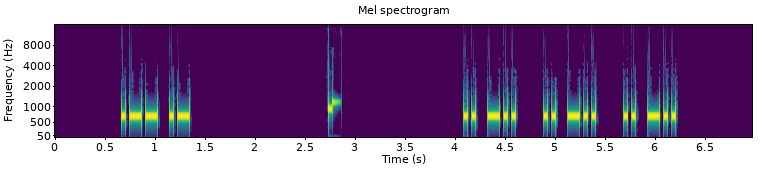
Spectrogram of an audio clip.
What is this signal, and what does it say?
Morse code, heard as a keyed tone, about 30 wpm, 700 Hz. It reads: WA ID ID ID
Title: US States Repeated 3x 30wpm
